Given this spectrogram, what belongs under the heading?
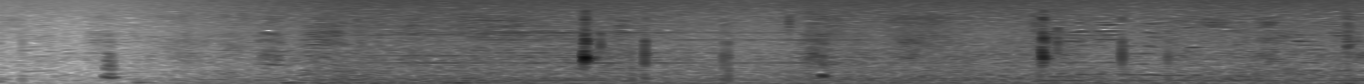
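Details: Sharp, brief hiccups recur every few seconds over room noise and faint background talk.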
